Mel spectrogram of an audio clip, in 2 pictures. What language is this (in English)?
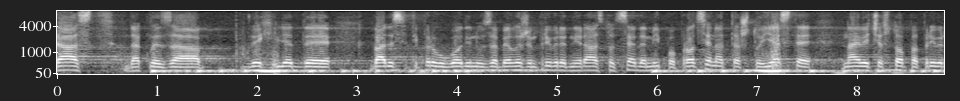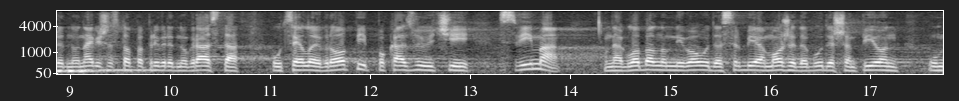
Serbian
